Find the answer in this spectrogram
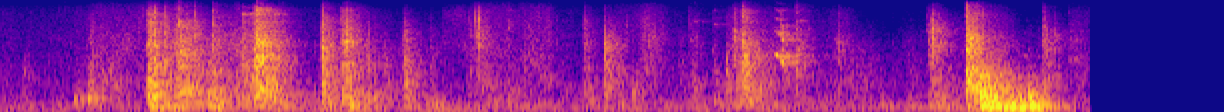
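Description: A room door being opened and shut: a run of knocks and rattles, then the loudest bang near the end as it closes, after which the sound cuts off abruptly.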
